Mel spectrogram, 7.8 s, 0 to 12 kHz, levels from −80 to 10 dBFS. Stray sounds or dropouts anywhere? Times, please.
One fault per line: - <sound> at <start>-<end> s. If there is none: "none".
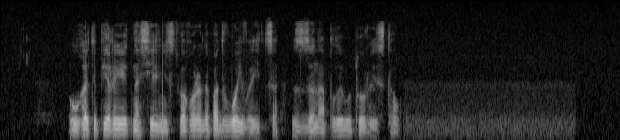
none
